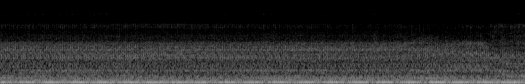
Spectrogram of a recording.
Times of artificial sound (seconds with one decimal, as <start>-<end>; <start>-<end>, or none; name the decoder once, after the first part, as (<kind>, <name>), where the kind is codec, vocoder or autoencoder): 1.1-2.1 (autoencoder, DAC-VAE); 2.9-4.1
